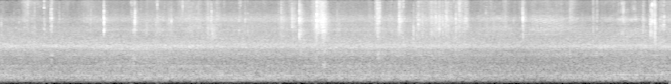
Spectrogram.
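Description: Automatic car wash tunnel equipment running with a steady hum and hiss, heard from inside a car on the conveyor, with scattered light ticks throughout.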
